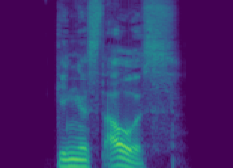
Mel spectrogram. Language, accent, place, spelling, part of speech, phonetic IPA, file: German, Germany, Berlin, gingest aus, verb, [ˌɡɪŋəst ˈaʊ̯s], De-gingest aus.ogg
- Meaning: second-person singular subjunctive II of ausgehen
